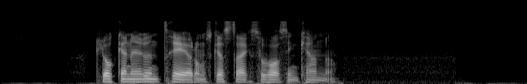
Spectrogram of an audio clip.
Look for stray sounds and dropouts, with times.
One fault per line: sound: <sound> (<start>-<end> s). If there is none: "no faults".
no faults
